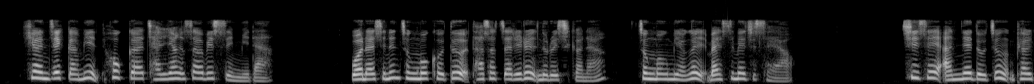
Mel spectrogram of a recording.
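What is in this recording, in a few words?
Korean, female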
